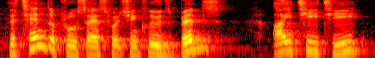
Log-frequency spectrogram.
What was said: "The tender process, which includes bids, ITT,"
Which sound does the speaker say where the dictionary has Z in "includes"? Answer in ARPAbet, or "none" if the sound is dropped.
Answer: Z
